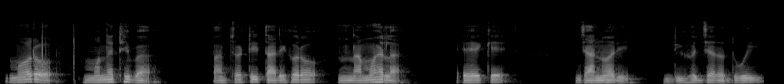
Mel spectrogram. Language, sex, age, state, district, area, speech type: Odia, male, 60+, Odisha, Bhadrak, rural, spontaneous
